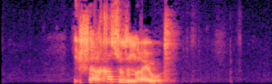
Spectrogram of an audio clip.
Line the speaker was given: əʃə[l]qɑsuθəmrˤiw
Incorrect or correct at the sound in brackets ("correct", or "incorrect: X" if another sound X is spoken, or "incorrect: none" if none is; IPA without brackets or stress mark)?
incorrect: ɾ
